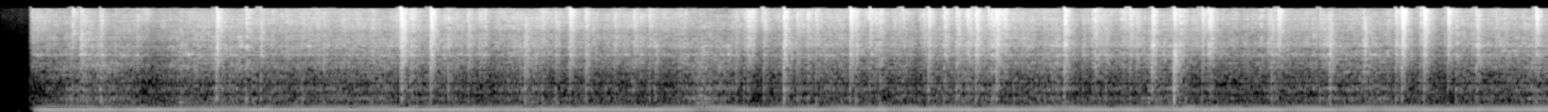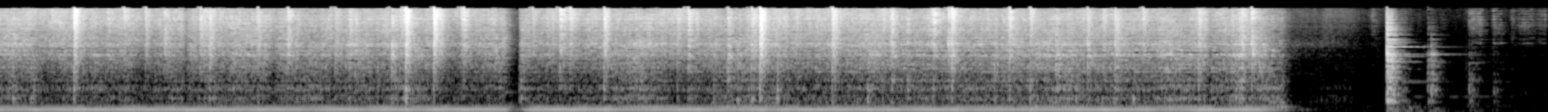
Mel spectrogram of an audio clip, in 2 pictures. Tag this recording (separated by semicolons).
electric; electrode; jump; metal; noise; power; powerup; spark; weld; welder; welding; work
